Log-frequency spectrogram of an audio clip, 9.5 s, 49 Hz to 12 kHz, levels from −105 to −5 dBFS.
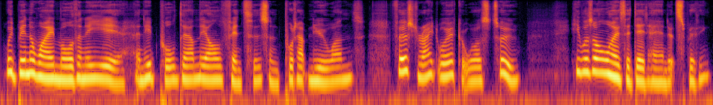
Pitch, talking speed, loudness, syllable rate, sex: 200 Hz, 200 wpm, -17 LUFS, 4.4 syllables/s, female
